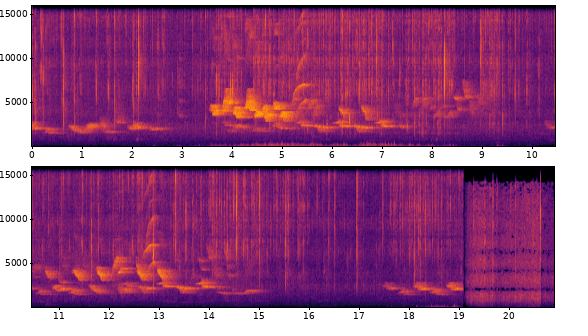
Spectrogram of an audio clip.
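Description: A songbird singing phrases of quick, repeated notes, several phrases a few seconds long with short pauses between them. A low rumble sits under the song for a few seconds about a third of the way in.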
